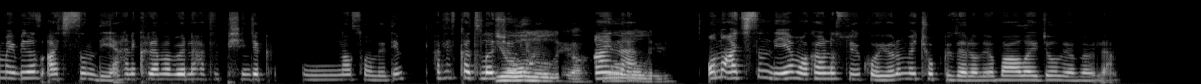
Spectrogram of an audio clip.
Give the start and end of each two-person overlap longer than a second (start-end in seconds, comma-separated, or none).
none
